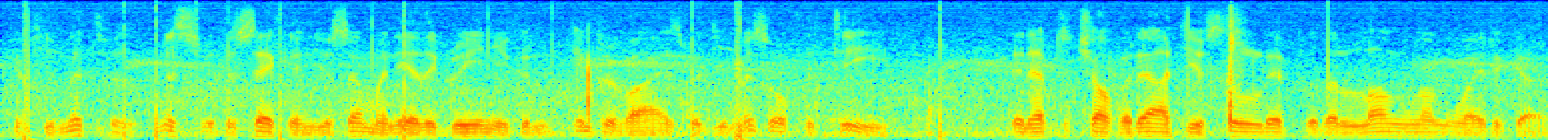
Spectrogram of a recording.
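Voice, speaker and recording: Very deep, gravelly male golf commentator. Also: fast talker. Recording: very noisy outdoor broadcast sound.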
